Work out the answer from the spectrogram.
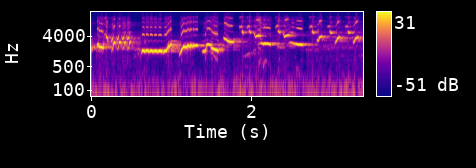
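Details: Energetic white-rumped shama song for bird-singing therapy: dense, continuous, rich whistled phrases with rising and falling slurs, quick stutters and high chirps.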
